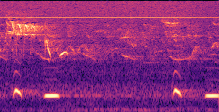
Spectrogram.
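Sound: cuckoo calling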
